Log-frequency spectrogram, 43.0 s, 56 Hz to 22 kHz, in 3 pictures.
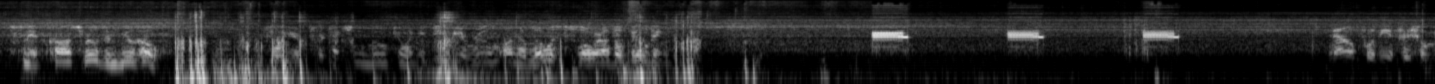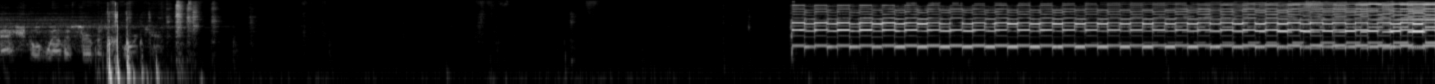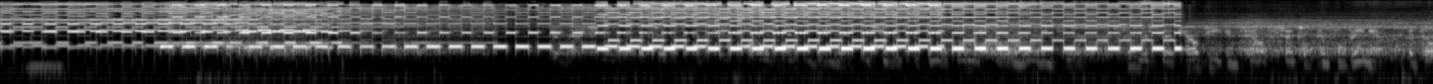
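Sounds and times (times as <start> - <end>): pulsing electronic alert chime: 26.6 - 40.5.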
